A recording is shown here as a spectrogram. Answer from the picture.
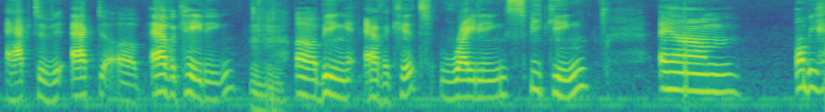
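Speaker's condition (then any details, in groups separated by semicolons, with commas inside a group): No condition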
